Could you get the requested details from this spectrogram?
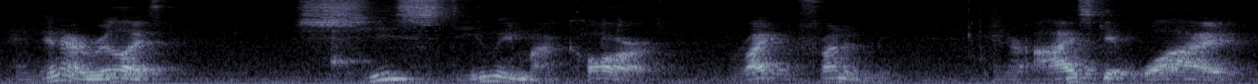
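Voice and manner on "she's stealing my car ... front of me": slow, soft, stunned realization; hushed disbelief as it dawns; quiet dawning realization. Retold or imitated. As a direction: let it sink in slowly. Sudden realization in retold story.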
